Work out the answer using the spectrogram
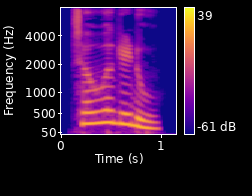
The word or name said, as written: ಚವ್ವಗೆಡು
